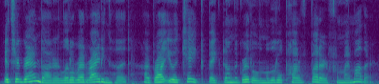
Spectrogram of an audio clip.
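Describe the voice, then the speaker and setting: A woman's voice: medium pitch, fast talker, mellow, close to an everyday voice. A woman voicing an innocent, chatty little girl from a fairy tale. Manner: naive, wondering.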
